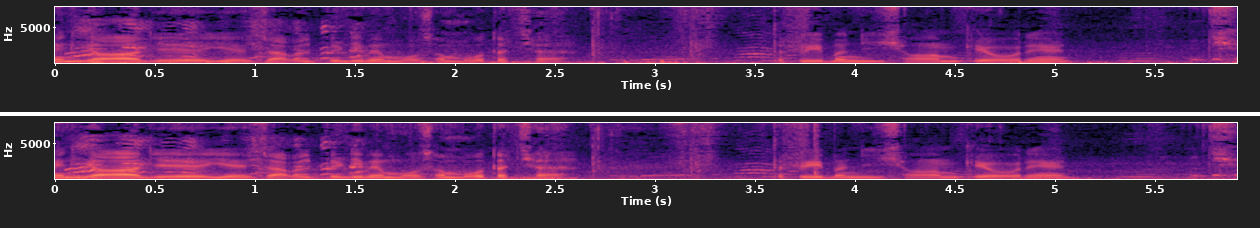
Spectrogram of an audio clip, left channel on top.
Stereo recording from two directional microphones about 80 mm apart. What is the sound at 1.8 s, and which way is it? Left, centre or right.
Speech, right.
